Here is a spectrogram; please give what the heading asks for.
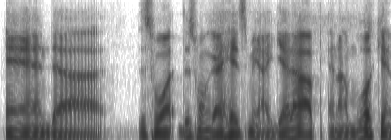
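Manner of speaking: ordinary talk, nothing marked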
